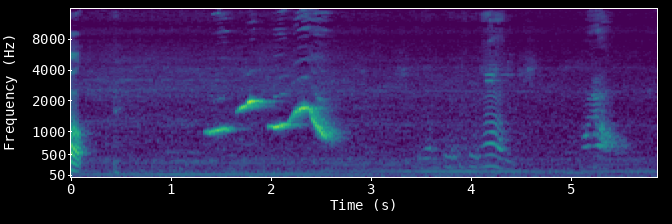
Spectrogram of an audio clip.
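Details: Tame, talkative hill myna said to imitate any sound, giving a few clear whistled notes that rise and swoop, followed by softer, lower wavering sounds and a faint click; quiet room hum underneath.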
